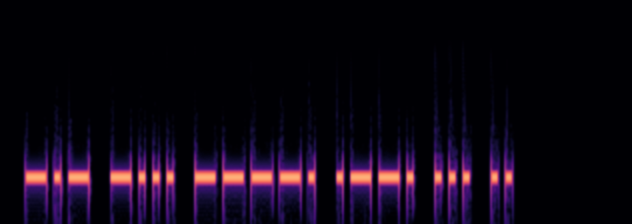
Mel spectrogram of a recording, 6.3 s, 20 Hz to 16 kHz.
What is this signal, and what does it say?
Morse code, heard as a keyed tone, about 17 wpm, 700 Hz. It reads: KB9PSI
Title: USA Callsign DE Callsign - 6 Characters - 17wpm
